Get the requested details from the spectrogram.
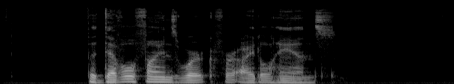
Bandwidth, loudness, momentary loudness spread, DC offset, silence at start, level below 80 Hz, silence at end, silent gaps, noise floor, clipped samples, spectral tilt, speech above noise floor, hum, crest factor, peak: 15.5 kHz; -31 LUFS; 10 LU; under 0.1%; 0.85 s; -58 dBFS; 1.2 s; none; -73 dBFS; under 0.1%; -6 dB/octave; 43 dB; none; 20 dB; -14 dBFS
